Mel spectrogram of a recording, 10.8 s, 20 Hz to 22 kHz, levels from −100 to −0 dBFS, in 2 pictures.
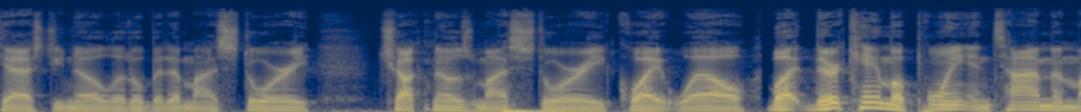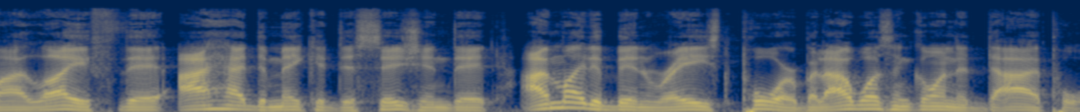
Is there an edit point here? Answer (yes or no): yes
